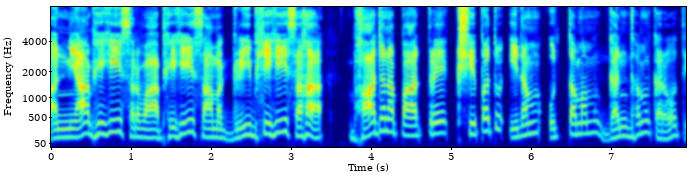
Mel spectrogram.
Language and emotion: Sanskrit, neutral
